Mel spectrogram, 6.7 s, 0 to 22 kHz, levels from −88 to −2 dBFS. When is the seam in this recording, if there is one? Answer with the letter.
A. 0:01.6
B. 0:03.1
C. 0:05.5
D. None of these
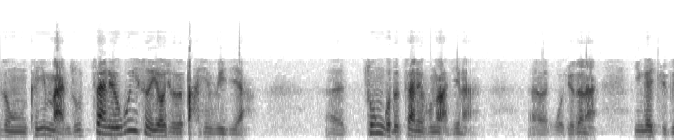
C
